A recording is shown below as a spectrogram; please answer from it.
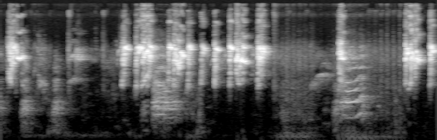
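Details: Lovebirds in a large aviary, eating seeds, fruits and vegetables and flying about, give sharp high chirps and squeaky calls in uneven bursts, some overlapping, with short quiet gaps and faint wing flutters.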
